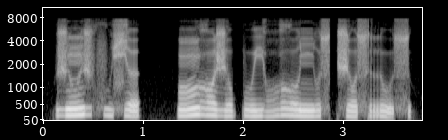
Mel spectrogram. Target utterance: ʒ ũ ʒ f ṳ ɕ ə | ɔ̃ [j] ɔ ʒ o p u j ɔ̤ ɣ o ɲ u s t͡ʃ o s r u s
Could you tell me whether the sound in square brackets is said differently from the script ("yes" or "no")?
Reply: yes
